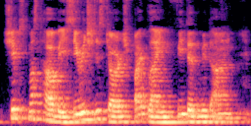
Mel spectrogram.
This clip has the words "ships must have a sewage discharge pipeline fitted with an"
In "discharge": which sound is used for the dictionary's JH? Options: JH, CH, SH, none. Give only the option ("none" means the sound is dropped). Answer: JH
